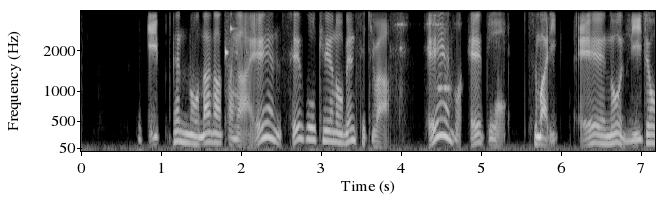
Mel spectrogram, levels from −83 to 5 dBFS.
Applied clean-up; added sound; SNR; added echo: neural diffusion model UNIVERSE++.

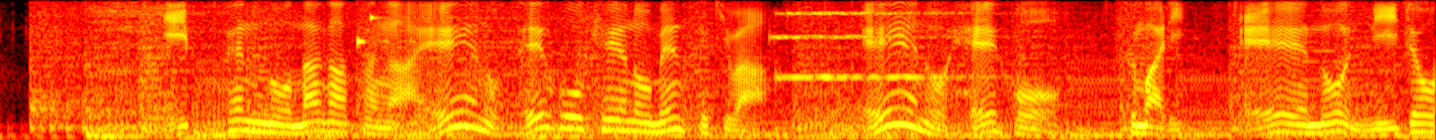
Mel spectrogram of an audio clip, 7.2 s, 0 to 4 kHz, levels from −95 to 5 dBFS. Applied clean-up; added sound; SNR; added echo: none; Motorcycle; 13 dB; none.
